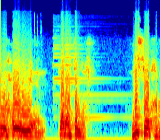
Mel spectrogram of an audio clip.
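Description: A man speaking, then, about a second in, a bell-like notification chime that rings steadily: the sound effect of a YouTube subscribe-and-bell button animation.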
